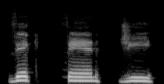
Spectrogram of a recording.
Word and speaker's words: Vic Fangio: Vic Fangio. 4 syllables, bitch. 2 words, 4 syllables.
